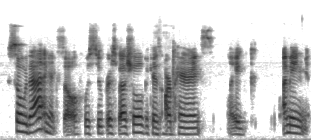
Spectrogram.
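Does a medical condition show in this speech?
Yes: cleft lip and palate, severe; after stroke unable to speak, write or converse, dyslexia, speech pathologist and cognitive therapy, speech regained.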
